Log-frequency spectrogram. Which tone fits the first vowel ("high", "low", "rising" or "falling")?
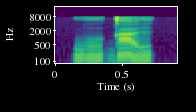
low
